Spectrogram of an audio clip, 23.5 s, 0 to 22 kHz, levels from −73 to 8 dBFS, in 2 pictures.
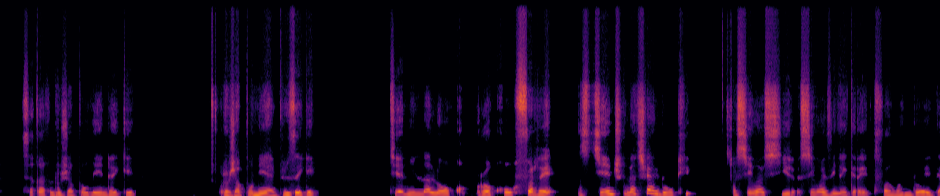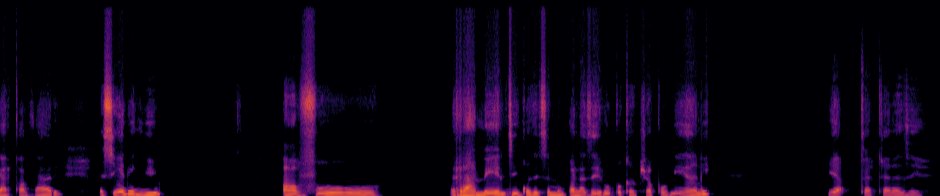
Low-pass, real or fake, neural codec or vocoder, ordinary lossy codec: none; fake; autoencoder, 48 kHz, 32 numbers a frame, DAC-VAE, trained on Japanese speech; none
